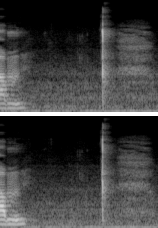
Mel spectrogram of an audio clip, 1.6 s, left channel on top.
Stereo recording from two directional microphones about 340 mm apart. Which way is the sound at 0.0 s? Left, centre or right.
Centre.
